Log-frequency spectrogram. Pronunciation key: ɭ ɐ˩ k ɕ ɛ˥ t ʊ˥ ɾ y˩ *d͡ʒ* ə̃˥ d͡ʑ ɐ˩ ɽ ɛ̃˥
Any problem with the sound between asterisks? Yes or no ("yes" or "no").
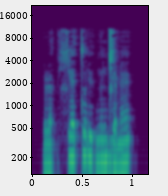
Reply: yes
